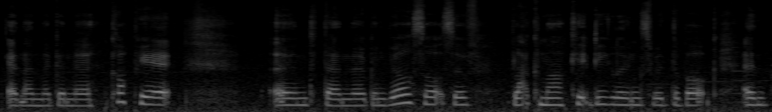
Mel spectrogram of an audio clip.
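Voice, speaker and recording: A woman's voice: medium pitch, warm tone, low-quality recording. A woman giving casual commentary as she plays through a game, rambling and hesitant, given to giggling. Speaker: gaming streamer.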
